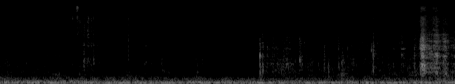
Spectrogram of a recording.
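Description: A person biting into a sushi roll and chewing it, with small wet mouth noises and a louder noisy burst of chewing about four seconds in, over a low steady hum.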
